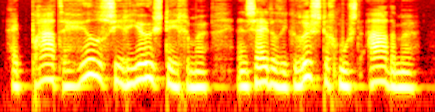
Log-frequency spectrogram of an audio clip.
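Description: A woman reading a children's story aloud in an unhurried, expressive way. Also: breathy edge, no echo, studio quality. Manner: unhurried expressive reading, lively pitch on exclamations.

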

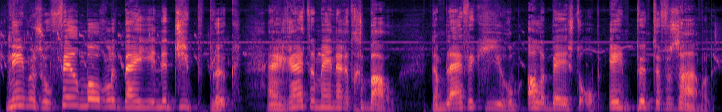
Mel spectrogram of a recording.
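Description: A gruff storybook weatherman who growls and snaps at a naughty child, as a male reader puts him on. His voice swings widely and turns loud and sharp when he scolds, with a faint hum of noise behind him. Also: fairly high pitch, sing-song, a little fast, pitched above the performer's own voice. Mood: commanding. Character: gruff grown man, the stern weatherman.

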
